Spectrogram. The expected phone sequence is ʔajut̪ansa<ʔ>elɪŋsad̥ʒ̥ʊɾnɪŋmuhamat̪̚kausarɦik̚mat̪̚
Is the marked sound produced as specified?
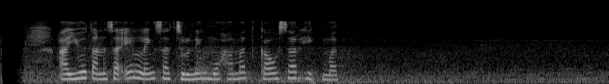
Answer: yes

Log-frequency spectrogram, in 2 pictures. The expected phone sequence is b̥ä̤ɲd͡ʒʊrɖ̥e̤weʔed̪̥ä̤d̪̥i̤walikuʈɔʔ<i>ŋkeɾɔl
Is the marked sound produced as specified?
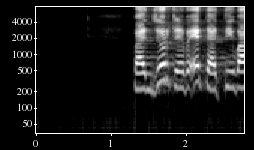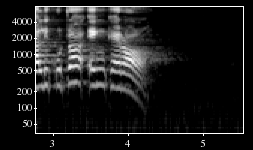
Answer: no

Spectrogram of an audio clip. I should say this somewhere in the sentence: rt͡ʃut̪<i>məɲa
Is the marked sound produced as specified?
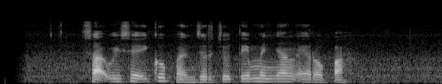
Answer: yes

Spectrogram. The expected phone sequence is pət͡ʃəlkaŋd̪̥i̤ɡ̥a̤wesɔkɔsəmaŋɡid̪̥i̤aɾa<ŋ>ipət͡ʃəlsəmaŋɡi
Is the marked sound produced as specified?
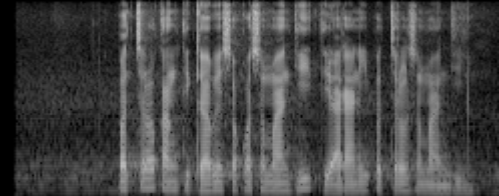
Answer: no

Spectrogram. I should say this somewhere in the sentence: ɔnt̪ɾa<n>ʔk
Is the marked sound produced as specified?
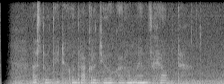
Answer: no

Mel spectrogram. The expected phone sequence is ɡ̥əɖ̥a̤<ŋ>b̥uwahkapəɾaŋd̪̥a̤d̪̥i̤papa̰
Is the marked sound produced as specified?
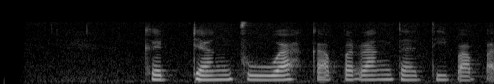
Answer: yes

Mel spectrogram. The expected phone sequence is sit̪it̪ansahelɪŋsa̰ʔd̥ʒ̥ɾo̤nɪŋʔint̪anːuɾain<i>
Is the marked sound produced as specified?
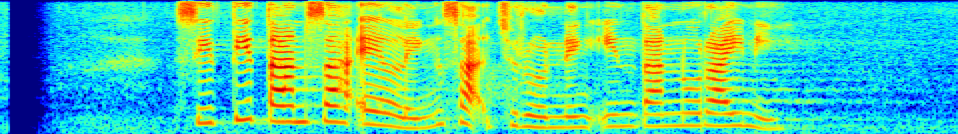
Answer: yes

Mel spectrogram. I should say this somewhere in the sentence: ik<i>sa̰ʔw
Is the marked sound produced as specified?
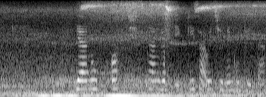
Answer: yes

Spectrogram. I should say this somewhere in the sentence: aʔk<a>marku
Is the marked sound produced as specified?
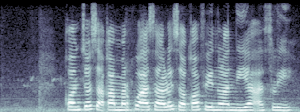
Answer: yes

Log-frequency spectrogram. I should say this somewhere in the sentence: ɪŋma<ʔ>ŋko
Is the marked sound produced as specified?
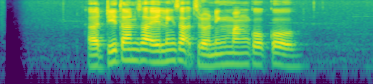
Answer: no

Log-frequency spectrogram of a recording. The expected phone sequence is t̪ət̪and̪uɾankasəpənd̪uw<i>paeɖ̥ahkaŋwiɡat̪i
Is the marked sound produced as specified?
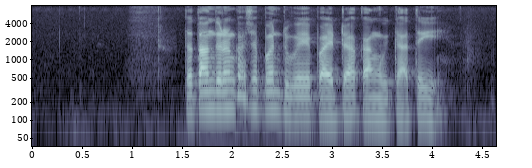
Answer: no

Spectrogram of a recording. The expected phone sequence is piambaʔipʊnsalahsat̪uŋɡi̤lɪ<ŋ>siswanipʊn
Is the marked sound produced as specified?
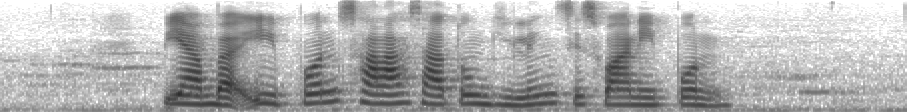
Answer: yes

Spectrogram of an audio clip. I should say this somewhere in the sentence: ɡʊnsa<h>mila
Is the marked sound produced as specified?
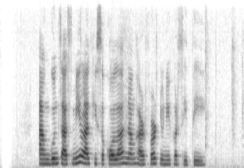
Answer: no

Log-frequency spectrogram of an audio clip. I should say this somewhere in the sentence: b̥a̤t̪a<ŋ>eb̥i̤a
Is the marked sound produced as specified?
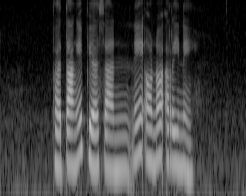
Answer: yes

